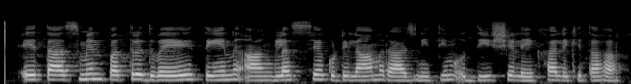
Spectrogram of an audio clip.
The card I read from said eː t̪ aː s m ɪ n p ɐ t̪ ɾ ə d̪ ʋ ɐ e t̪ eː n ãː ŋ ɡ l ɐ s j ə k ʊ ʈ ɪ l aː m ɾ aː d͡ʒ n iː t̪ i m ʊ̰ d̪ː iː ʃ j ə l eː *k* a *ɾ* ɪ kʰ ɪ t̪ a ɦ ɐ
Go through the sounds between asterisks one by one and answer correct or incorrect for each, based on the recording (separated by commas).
incorrect, incorrect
